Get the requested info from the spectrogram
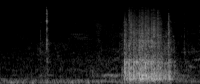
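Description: Walk-behind lawn mower's recoil starter pulled once about a second in: a short burst of rapid mechanical cranking lasting about half a second.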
